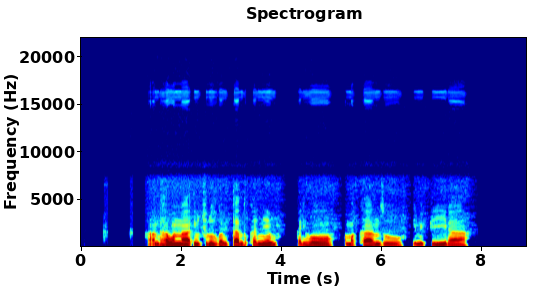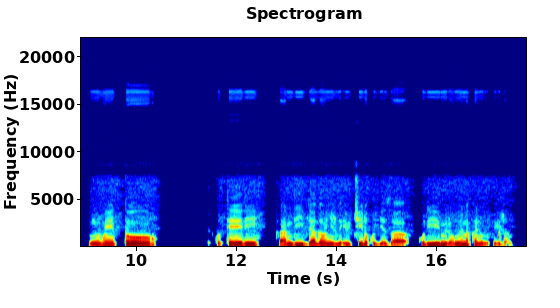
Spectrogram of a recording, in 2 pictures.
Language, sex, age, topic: Kinyarwanda, male, 36-49, finance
